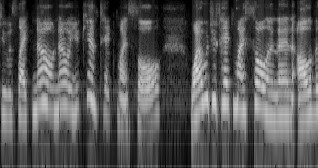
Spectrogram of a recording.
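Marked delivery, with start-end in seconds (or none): 0.5-4.0 acted begging, pleading, arguing protest. Retelling how she argued with the unicorn, imitating someone arguing and pleading. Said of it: "she was like arguing with the unicorn".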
